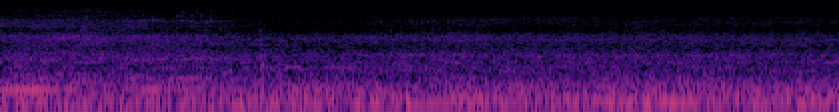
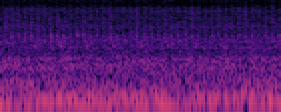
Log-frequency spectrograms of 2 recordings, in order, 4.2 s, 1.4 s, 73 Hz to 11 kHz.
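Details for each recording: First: FAW V2 2010 petrol engine idling unevenly with a stumbling low beat, check-engine light on with codes P0300, P0302, P0304 that won't clear; misfire traced to bad spark plugs. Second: 2010 FAW V2 petrol engine idling after spark plug change for misfire codes P0300, P0302, P0304: steady, even low hum, no skipping; misfire cured, though weak piston rings are suspected.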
